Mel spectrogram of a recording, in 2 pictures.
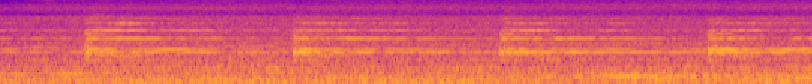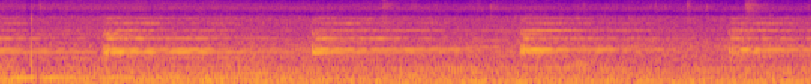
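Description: Train rolling along rails near Kingston, a steady rumble with a rhythmic clicking of wheels over joints repeating roughly every second, heard from close by with no talk.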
